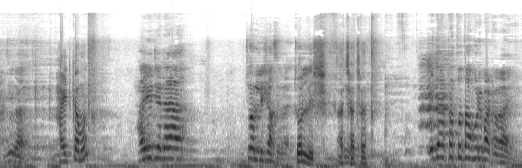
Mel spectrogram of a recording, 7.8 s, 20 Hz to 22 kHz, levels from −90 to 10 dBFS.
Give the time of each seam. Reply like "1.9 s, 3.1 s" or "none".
5.6 s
